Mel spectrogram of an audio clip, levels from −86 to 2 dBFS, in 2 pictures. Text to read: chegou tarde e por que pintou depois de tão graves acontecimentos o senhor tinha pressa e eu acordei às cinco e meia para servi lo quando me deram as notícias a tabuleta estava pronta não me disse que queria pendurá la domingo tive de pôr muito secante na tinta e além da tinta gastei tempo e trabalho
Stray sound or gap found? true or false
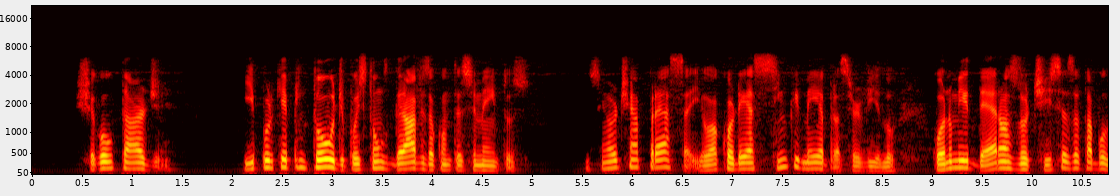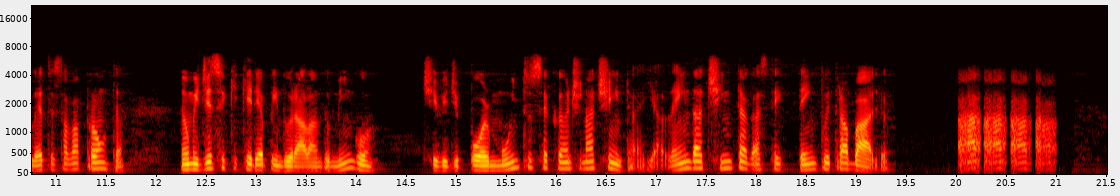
true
